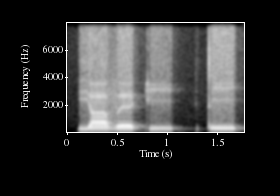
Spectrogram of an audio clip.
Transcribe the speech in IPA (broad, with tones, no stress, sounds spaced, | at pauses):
j a˧ v ɛ˧ k i˨ | t ĩ˦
